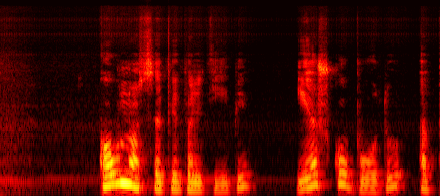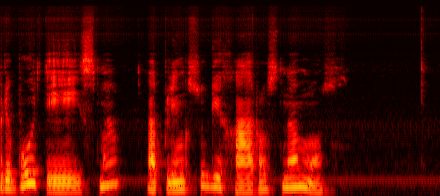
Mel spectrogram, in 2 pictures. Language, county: Lithuanian, Tauragė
